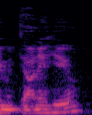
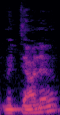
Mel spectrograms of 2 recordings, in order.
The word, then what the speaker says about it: McDonough: So this is McDonough, or McDonough. Is that how you say it? McDonough.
